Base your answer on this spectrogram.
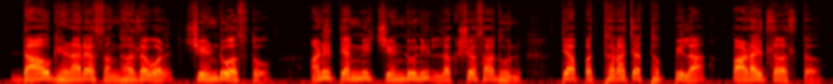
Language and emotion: Marathi, neutral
